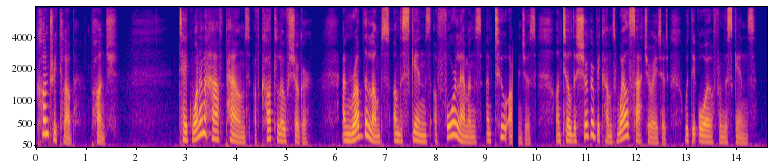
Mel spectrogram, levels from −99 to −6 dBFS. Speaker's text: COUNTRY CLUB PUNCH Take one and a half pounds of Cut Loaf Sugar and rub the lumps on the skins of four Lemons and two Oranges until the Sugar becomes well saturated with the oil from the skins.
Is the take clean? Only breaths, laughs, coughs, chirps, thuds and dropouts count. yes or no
no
